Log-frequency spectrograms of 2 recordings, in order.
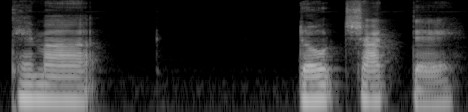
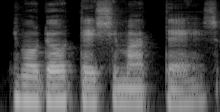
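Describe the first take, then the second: First: The ending is contracted into a short form. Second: The ending is said as full separate words.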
